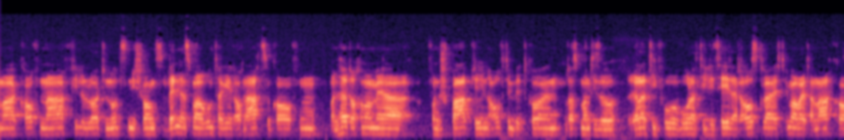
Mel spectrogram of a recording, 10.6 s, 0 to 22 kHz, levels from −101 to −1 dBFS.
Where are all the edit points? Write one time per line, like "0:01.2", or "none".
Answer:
0:03.0
0:04.1
0:07.1
0:07.4
0:09.2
